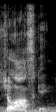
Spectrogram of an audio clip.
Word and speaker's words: Cholowski: And with that said, let's bring him in, one of the wildly popular young Red Wings / Griffins, Dennis Cholowski.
